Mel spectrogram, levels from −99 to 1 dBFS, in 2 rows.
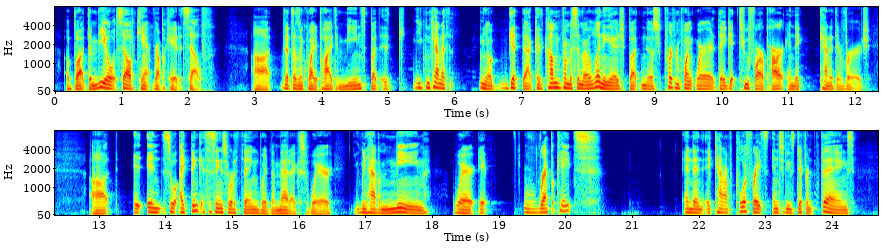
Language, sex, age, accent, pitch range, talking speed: English, male, 10-29, American, 105-130 Hz, 195 wpm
